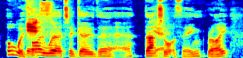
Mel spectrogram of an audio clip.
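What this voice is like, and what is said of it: Posh accent. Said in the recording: “I don't know why I said that in a posh accent”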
